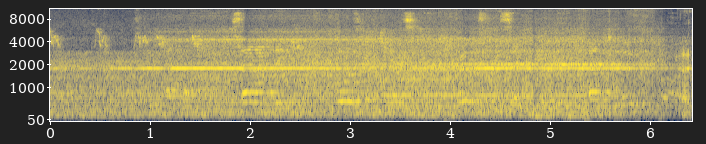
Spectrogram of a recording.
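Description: A Southeastern train hums and rumbles steadily at close range at Ashford International station platform with a faint high whine, while a voice speaks over the continuous noise.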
